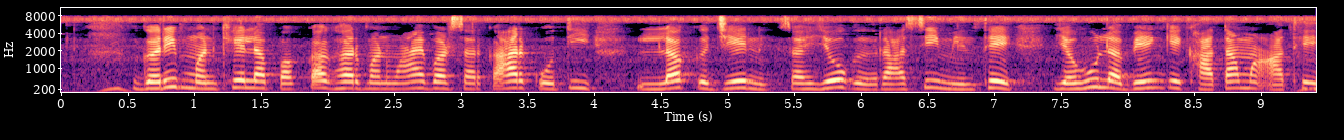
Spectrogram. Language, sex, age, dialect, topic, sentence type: Chhattisgarhi, male, 25-30, Western/Budati/Khatahi, banking, statement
